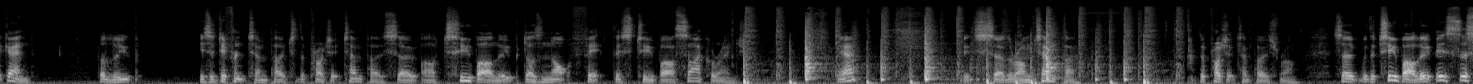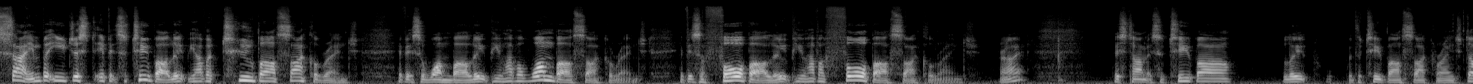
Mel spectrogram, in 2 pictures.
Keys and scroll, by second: 7.3 space, 11.8 space.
